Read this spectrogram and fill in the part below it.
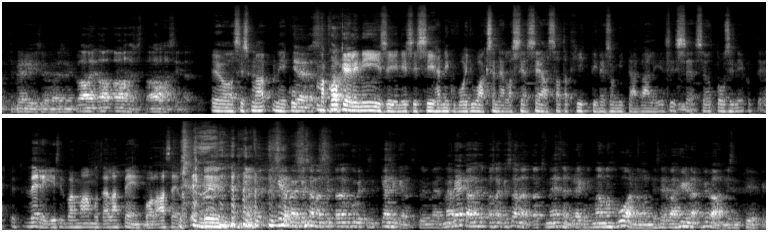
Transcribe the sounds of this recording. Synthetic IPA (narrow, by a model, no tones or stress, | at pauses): et̪seʋeriiːsiʋesniŋkɑheɑɑlhɑsest̪ɑlhɑ̰sḭnḛ | joːsiskmæniːkummækokkeiliniːsiːnisissiːhenniːkuʋoijuɑksenelːɑssiælseɑssɑt̪ɑt̪hit̪ːiːnieisolumit̪æːʋʋæliæsissḛseot̪osiniːŋkut̪ḛht̪yʋeriisilʋɑrmɑːmut̪ælːɑpeinpolɑ̰ːseleniː | sekiʋeˑk̪ːisɑnossit̪ːosɑhuʋit̪ːisit̪kæsikert̪ɑ̥st̪ulimmelmæːʋiek̪æːˑsosɑkːesɑnoet̪ːoksmeeθændreiknimɑˑmːɑhhuɔnoːnniseiʋɑːhynɑhyʋæonːisint̪pyhkːæ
